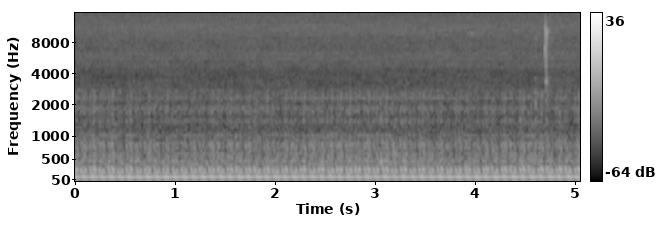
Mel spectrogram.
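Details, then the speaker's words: Hi-fi amplifier driven with a 0.5 Hz tone at about 200 W into an 8-ohm load, output reaching the supply voltage: a low steady buzz swells and fades as the output clips, and 120 Hz supply ripple leaks through to the speaker. "Ó, a o áudio já tá tocando na na na tensão da fonte. Veja, ó, nesse momento começa o ruído, ó."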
